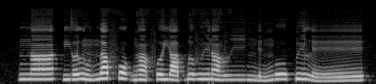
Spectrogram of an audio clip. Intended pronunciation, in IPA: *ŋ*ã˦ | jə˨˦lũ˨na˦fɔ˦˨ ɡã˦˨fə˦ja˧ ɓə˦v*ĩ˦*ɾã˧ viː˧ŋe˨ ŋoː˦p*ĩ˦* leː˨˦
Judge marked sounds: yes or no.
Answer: no, yes, yes

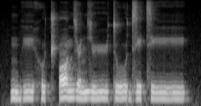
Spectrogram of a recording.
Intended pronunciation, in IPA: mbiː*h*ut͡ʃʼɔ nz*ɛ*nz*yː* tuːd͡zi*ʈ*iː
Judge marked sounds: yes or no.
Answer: yes, no, yes, no

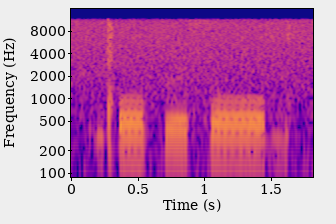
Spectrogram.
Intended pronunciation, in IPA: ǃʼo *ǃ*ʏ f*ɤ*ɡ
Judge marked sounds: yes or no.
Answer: no, no

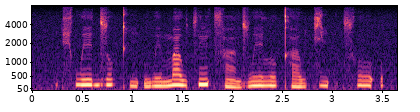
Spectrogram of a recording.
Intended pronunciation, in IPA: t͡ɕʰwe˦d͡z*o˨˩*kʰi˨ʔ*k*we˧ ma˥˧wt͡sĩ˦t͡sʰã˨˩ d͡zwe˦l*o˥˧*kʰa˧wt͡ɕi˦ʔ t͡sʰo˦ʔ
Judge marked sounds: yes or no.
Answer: no, no, yes

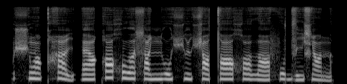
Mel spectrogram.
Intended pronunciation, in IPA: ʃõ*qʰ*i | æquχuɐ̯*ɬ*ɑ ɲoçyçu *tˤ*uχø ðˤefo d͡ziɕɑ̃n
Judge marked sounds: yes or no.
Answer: yes, yes, yes

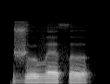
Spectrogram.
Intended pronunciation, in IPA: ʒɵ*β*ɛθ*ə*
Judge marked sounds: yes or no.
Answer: yes, yes

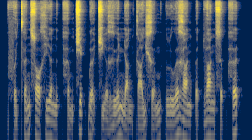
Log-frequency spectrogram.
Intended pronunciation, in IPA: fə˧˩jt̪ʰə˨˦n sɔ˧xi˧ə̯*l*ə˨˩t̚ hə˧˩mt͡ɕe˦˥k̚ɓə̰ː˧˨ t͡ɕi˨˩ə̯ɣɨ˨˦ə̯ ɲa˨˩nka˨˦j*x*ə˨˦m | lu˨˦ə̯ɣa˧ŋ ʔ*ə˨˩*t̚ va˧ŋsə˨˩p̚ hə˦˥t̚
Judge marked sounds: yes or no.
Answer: no, yes, yes

